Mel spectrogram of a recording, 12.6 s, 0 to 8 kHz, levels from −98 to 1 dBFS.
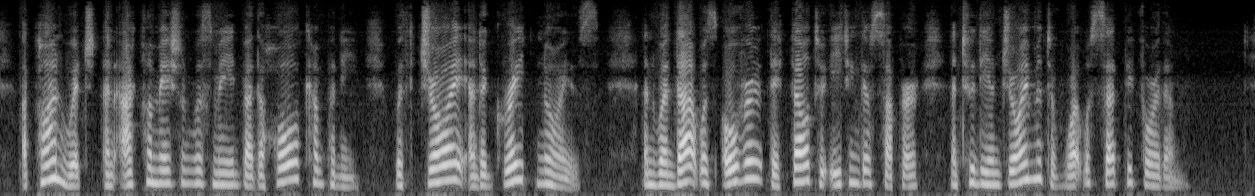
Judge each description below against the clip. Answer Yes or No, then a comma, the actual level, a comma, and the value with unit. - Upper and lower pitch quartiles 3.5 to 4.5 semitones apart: Yes, average, 4.2 semitones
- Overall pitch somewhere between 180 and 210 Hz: Yes, high, 190 Hz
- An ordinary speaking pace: Yes, average, 175 wpm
